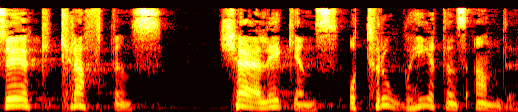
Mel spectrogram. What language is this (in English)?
Swedish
